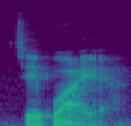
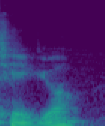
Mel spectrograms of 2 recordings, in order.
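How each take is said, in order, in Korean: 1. 미국식 미끄러지는 모음으로 말하고 있어요. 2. 한국어 소리로 그냥 말하고 있어요.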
